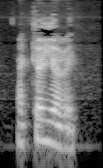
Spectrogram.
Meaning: first-person singular future of accueillir
- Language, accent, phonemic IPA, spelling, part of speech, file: French, Canada, /a.kœj.ʁe/, accueillerai, verb, LL-Q150 (fra)-accueillerai.wav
